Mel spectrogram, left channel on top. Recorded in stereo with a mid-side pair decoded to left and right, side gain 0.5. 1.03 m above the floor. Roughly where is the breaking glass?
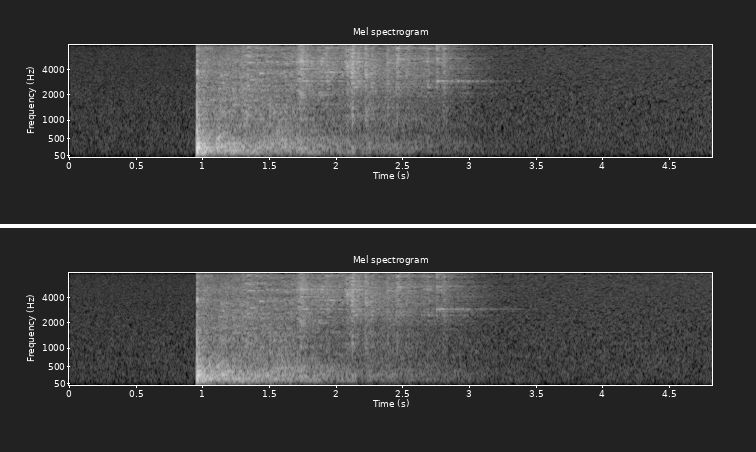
Ahead left.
